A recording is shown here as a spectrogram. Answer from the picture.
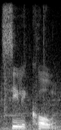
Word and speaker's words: silicone: Обратите внимание, без английской «и» на конце. И произносится как «silicon». В слове же «silicone» это «и» на конце есть. И произносится оно как «silicone». «Silicon» и «silicone». Чувствуете разницу?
